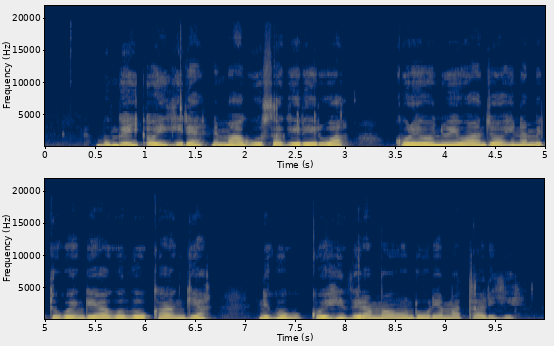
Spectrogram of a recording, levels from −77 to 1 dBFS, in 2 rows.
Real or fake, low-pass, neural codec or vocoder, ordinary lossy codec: fake; 19.8 kHz; vocoder, 44.1 kHz, 128 mel bands, Pupu-Vocoder; none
